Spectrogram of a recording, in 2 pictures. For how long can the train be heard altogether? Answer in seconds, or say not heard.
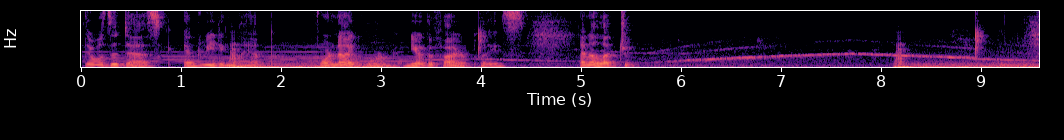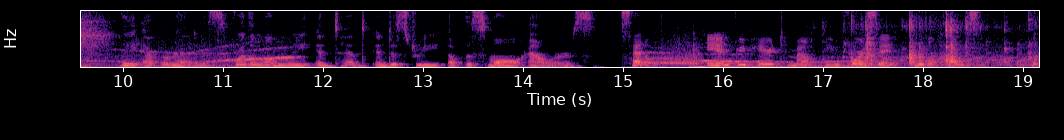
not heard.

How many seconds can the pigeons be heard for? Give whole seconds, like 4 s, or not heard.
2 s.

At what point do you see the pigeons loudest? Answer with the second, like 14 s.
18 s.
